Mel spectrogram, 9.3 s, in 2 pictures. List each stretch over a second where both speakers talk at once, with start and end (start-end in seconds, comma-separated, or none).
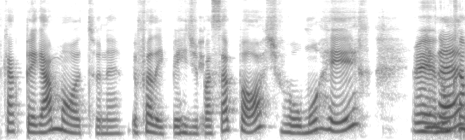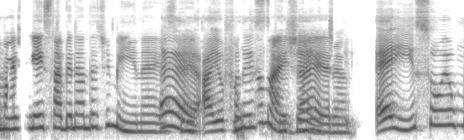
6.2-8.0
